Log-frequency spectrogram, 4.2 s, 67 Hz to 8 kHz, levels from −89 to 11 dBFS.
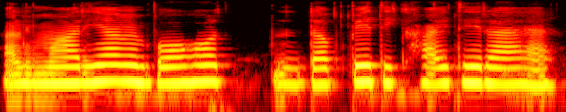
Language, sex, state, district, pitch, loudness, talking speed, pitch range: Hindi, female, Jharkhand, Palamu, 230 Hz, -14 LUFS, 115 wpm, 215-245 Hz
